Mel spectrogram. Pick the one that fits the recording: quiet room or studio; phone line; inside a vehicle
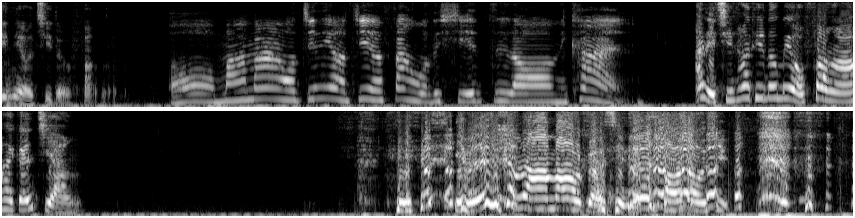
inside a vehicle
